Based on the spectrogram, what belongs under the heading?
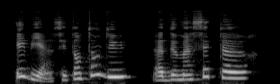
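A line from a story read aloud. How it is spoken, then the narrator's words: Cheerful woman. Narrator (French): dit-elle gaiement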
